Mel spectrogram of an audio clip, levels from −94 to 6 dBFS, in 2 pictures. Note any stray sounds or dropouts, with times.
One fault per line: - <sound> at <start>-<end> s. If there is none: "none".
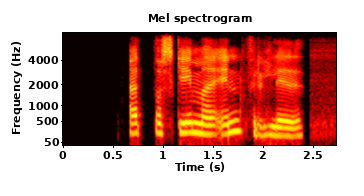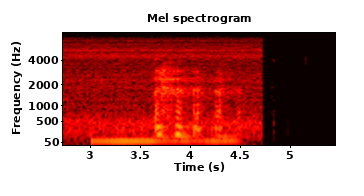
- laugh at 3.0-4.5 s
